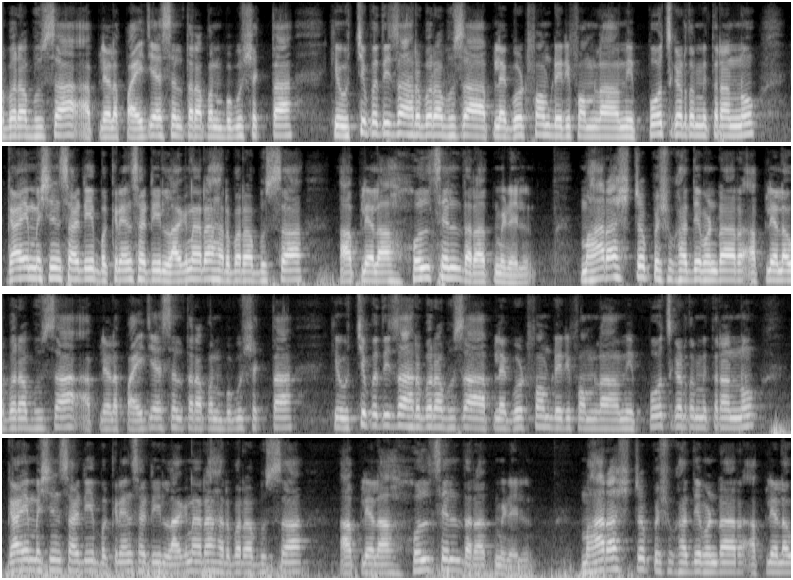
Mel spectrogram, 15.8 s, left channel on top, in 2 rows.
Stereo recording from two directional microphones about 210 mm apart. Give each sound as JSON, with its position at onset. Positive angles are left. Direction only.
{"t": 0.0, "sound": "speech", "side_deg": 35}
